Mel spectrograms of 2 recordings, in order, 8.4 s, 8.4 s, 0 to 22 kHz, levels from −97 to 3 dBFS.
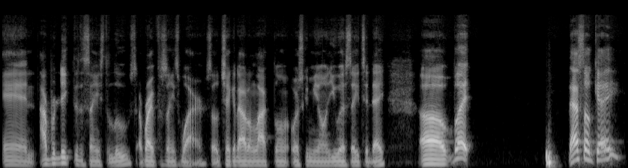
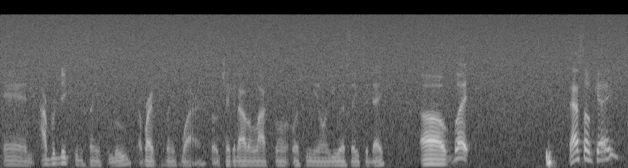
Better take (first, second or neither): first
